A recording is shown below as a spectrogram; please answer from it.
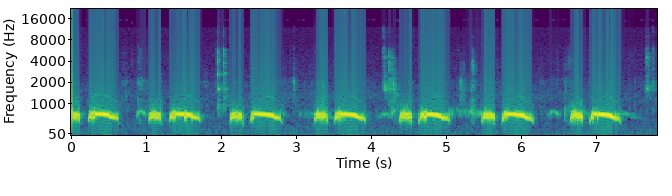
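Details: Spotted dove (cu gáy) lure recording with a deep 'giọng thổ' urging coo: a rapid, steady series of loud low hollow coos, paired notes repeating about once a second, with faint higher clicks between.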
